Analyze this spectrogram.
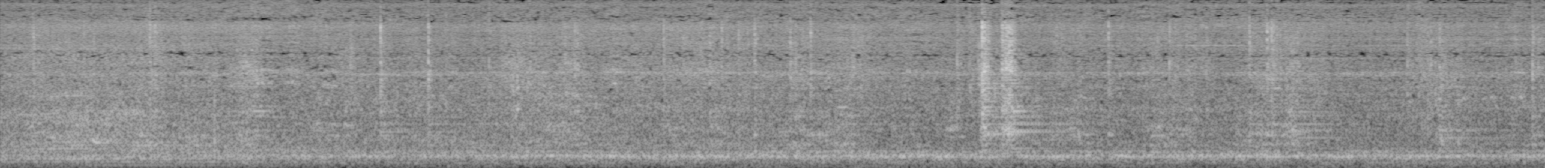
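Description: Tapioca chips deep-frying in a large iron kadai of oil: a steady sizzle, with a metal skimmer scraping and clicking against the pan now and then and one loud ringing clink about ten seconds in.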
